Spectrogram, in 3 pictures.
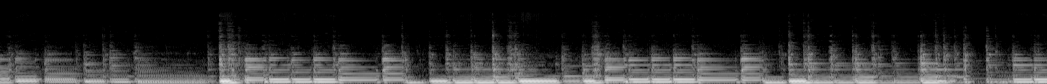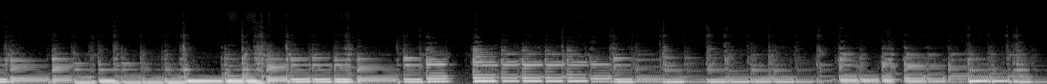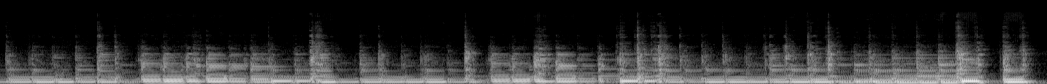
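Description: Homemade electric bass with a wine-box body and a reclaimed bass neck, fingerpicked in a continuous bass line of low, sustained plucked notes, with a brief break about halfway through.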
